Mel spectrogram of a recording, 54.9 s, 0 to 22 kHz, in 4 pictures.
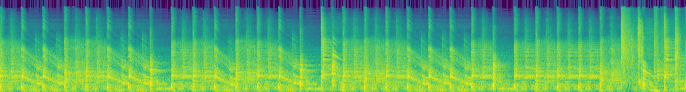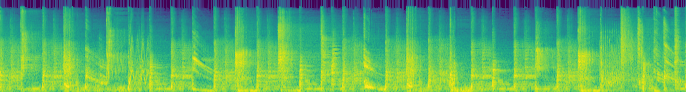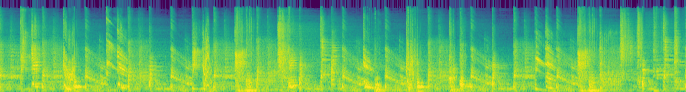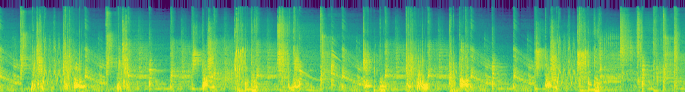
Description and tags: Spring theory
This drumloop is one of the strangest I've composed. It is done through Omnisphere and FL Studio 10. The sound that you hear is several long rubber-bands connected to a metallic Dumbek. The sound is further processed via FM synthesis. The FM depth and frequency is constantly randomized which leads to this sound's vibrating and warped feeling. This sound came out of a lucky accident. I was looking for something entirely different. When I'm testing new waveforms I have 4 quarters laid down so I can hear the sound as soon as it is loaded. So when I heard that the note FL played had a certain rhythmic property then I had to exploit the sound to the fullest. This is the result!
